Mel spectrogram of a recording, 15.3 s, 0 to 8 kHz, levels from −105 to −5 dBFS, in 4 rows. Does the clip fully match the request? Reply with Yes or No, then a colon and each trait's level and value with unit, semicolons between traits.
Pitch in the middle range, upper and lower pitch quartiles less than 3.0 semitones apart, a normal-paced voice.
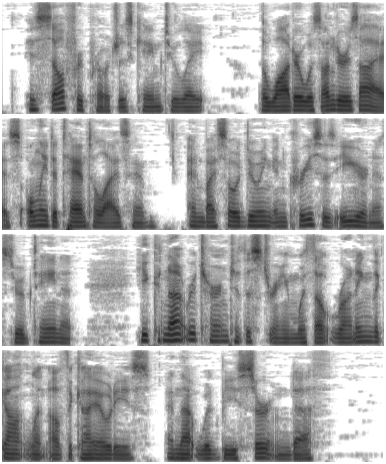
No: low, 110 Hz; narrow, 2.6 semitones; average, 180 wpm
